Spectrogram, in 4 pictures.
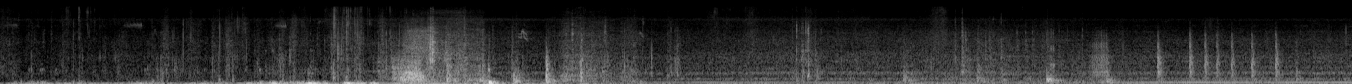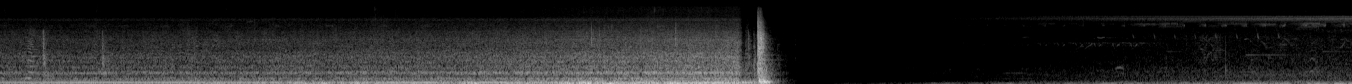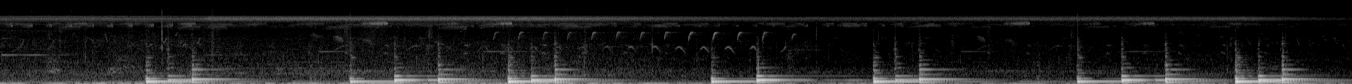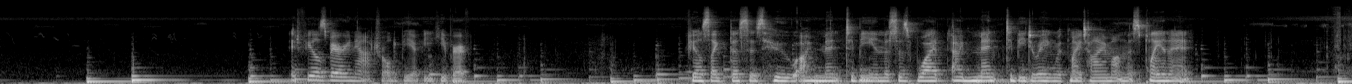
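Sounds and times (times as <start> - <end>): honeybees buzzing: 0.0 - 20.9, 25.1 - 54.0
high insect chirring: 6.4 - 18.6, 25.3 - 54.0
knocks: 9.0 - 13.2.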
